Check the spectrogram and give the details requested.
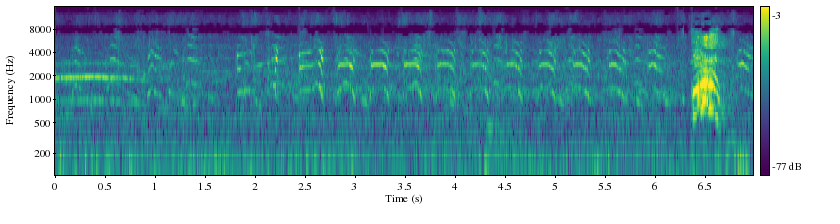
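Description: Birds calling over and over, short arched calls several a second, with one loud, harsh call about six and a half seconds in.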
